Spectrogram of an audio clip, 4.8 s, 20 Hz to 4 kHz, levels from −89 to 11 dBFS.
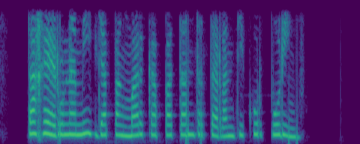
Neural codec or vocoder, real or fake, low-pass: none; real; 3.6 kHz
